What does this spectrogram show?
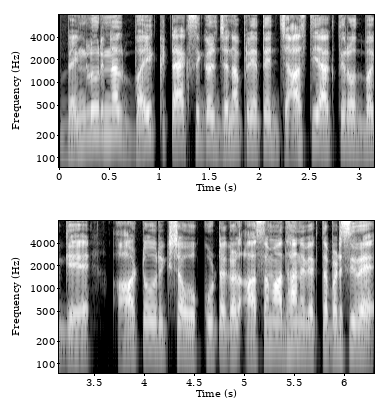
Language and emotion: Kannada, angry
